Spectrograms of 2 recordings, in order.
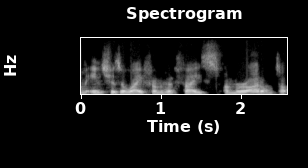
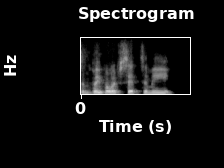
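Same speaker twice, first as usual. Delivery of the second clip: normal talking voice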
